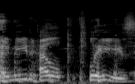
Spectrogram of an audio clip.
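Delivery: mock uncontrollable laughing. Retelling own words from lying on the floor: imitating laughing helplessly. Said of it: "lying on the floor pissing myself laughing".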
